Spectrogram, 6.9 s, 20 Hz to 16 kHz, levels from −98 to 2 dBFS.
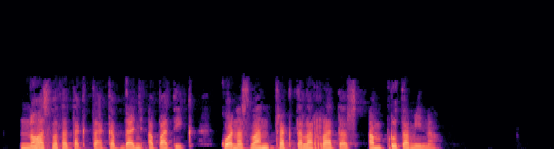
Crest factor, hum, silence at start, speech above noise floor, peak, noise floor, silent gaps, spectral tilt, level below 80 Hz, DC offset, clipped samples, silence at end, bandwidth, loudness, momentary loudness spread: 20 dB; none; 0.25 s; over 70 dB; -2 dBFS; under -90 dBFS; none; -7 dB/octave; -66 dBFS; under 0.1%; under 0.1%; 1.45 s; 7.4 kHz; -21 LUFS; 9 LU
